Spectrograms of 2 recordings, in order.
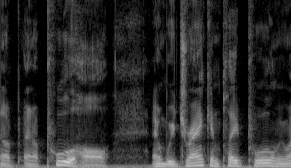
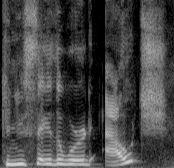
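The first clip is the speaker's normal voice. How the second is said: condescending American director, imitated; berating director; 9 semitones higher, slower than usual. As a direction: drill the word slowly, in someone's face. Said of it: "got in my face and was like".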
